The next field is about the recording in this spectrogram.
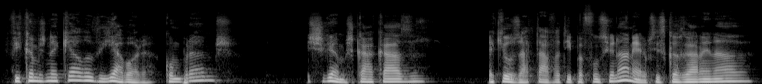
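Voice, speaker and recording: Um jovem adulto com sotaque português europeu conta uma história num podcast descontraído. Fala de forma animada, com muitos risos pelo meio, e a voz tem altura média. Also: male voice, medium pitch, fast. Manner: lively storyteller, laughs often. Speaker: podcast co-host. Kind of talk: casual chat.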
